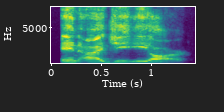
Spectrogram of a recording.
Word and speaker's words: Niger: These people that the Romans called N-I-G-E-R, they settled on a river. And the river was called N-I-G-E-R, right? They pronounce it Niger River.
